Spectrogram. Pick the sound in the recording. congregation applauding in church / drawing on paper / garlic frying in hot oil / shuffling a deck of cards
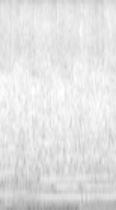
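congregation applauding in church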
